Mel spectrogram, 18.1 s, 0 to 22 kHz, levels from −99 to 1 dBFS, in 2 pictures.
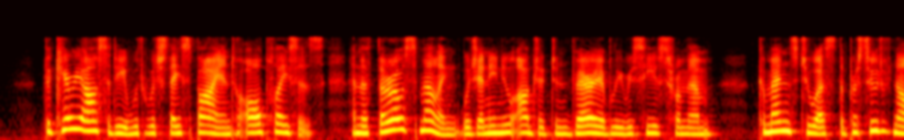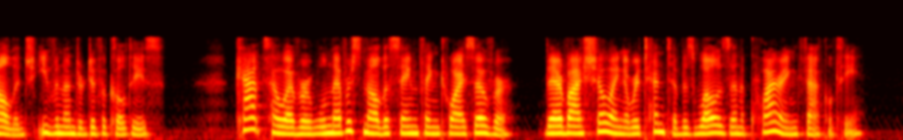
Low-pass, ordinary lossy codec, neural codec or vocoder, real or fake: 7.2 kHz; MP3, 64 kbps; codec, 16 kHz, 2 kbps, FunCodec, trained on Chinese and English, 25 frames a second; fake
